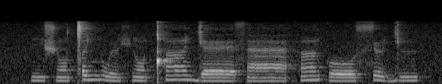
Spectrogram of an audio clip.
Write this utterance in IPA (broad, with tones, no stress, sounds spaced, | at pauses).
pʰ i˨ ʃ õ˨ ǀ ə˦ ɲ w ʏ˨ ç õ˨ ǃʰ ə̃ː˦ ɟ ɛː˨ s æ̃ː˨ h ə̃ː˦ k oː˨ s ʏ˦˨ ɟ ɨ˦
